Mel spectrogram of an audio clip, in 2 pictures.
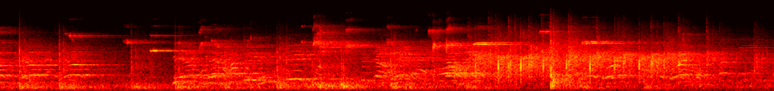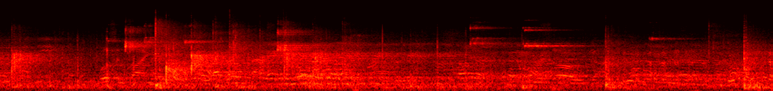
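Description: Spectators and players shout and cheer in a large echoing gym.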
